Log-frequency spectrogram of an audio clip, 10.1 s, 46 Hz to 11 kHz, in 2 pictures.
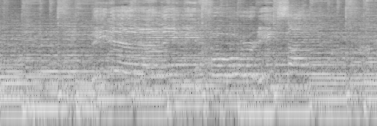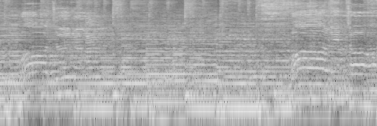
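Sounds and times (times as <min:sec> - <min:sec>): saxophone melody: 0:00.0 - 0:09.4
arranger keyboard backing: 0:00.0 - 0:10.0.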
